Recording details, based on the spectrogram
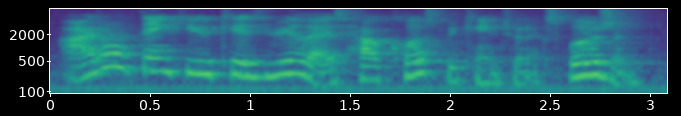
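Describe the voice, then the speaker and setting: A woman voicing a stern, authoritative dad in an audiobook, speaking in a measured, firm way. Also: fairly high pitch, very animated, fairly bright tone, roomy sound, voice pushed up. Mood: explaining. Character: stern, authoritative father, government man.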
